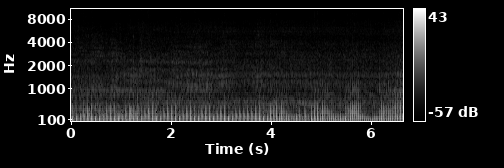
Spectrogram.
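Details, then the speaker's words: 2022 Honda Ruckus single-cylinder scooter after TRS 9.5" stretch and stage 2 performance kit: steady even thumping settling to smooth idle, slight gurgle from decompression tube breathing; sounds and runs good, normal idle. "so that's the bike completed sounds good running good"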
